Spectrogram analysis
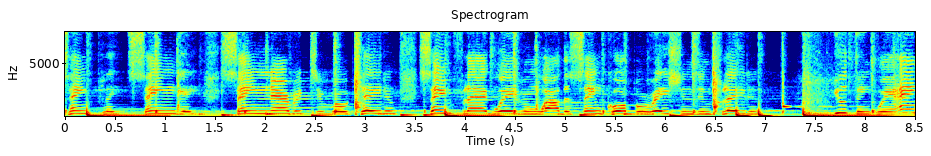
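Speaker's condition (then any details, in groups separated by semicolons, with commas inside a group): No condition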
